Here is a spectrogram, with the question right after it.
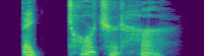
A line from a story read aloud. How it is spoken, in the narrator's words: Brooks said softly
